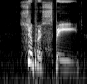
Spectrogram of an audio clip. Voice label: pu super speed voice; KevinBlast; marble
